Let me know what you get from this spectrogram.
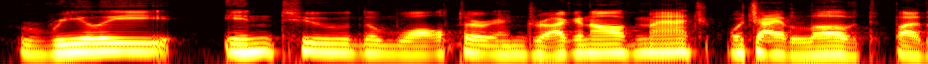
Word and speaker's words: Dragunov: We have Walter versus Dragunov. Is that how you pronounce that? – Yeah, Ilya Dragunov.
